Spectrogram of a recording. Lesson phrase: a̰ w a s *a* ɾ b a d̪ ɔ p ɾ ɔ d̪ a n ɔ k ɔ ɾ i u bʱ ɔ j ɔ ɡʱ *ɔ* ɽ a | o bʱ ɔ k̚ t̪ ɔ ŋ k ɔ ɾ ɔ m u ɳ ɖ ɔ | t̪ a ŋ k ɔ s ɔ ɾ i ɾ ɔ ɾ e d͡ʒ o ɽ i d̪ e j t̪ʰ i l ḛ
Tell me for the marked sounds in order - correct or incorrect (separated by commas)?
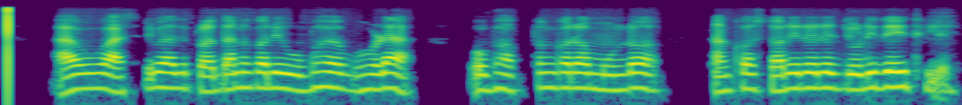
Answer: incorrect, incorrect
